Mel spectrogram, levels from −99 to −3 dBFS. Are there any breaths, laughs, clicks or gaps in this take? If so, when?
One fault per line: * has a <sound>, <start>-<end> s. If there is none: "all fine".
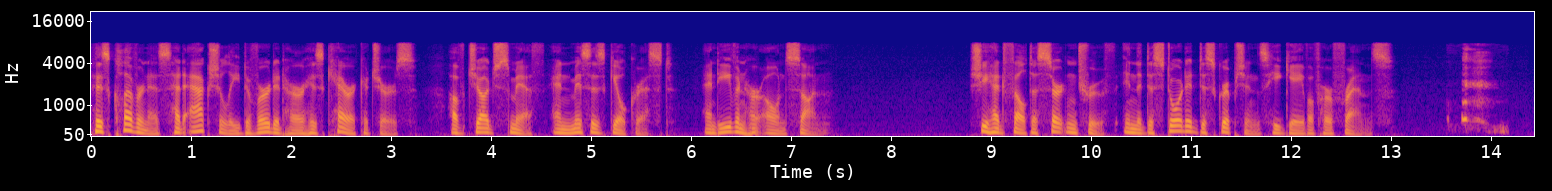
* has a laugh, 13.5-14.2 s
